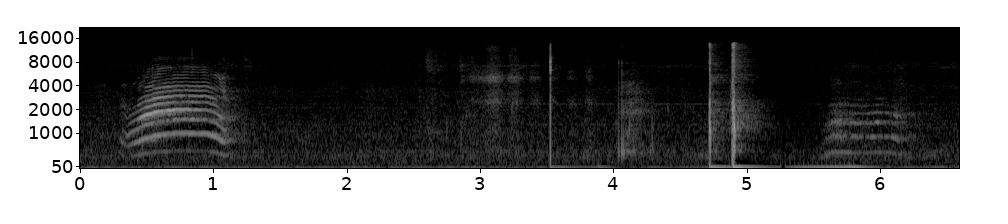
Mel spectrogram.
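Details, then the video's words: Sammy, a pet cat, meows after singing: one strong arched meow, then scattered clicks and knocks, then a softer, shorter meow near the end, indoors. "Sammy Meowing After I Sing"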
